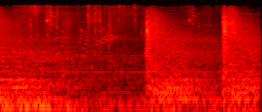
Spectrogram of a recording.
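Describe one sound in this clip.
A stun grenade is thrown with a soft whoosh.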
